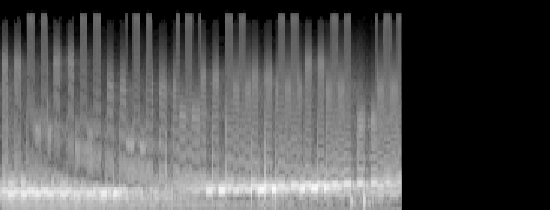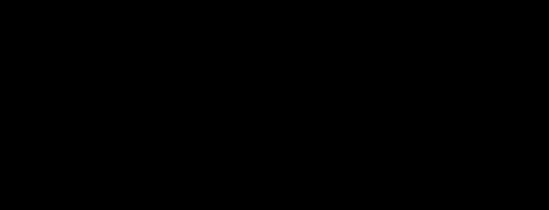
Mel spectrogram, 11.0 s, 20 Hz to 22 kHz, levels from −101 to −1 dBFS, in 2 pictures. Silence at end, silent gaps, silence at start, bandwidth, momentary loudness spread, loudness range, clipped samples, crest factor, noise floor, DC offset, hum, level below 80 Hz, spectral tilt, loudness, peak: 7 s; none; 0 s; 17 kHz; 13 LU; 11 LU; under 0.1%; 18 dB; under -90 dBFS; under 0.1%; none; -52 dBFS; -6.5 dB/octave; -16 LUFS; -2 dBFS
